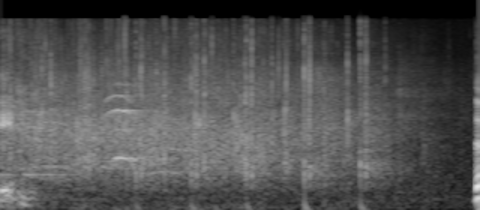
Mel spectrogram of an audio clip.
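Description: Church congregation applauding, the clapping fading away over about three and a half seconds.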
